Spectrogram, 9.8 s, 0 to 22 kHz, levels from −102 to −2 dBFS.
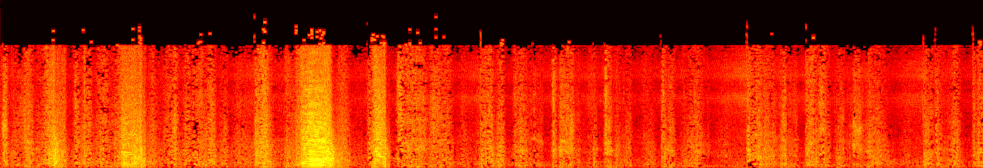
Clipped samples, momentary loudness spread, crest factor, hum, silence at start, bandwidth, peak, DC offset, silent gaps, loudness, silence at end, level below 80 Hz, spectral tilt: under 0.1%; 14 LU; 24 dB; none; 0 s; 18 kHz; -8 dBFS; under 0.1%; none; -29 LUFS; 0 s; -64 dBFS; 0 dB/octave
